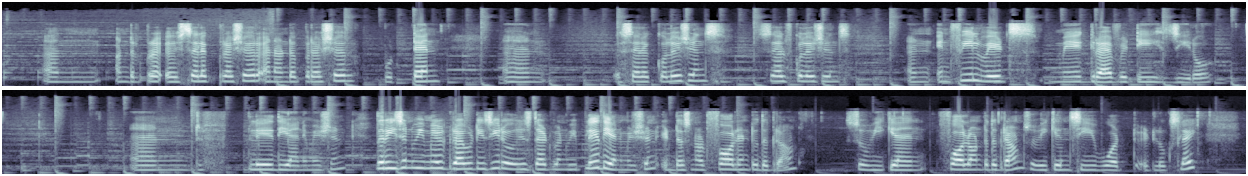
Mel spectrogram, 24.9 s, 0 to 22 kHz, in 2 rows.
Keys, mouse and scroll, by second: 2.0 click, 3.3-6.5 drag, 6.5-7.2 scroll down 5, 7.2-7.8 scroll down 1, 7.8 click, 8.0-9.4 scroll down 1, 9.4 click, 9.7-10.4 scroll down 10, 11.2 click, 11.9-15.1 scroll up 37, 15.4-16.3 middle drag, 16.3-17.8 scroll down 18, 18.9 scroll down 5, 21.7-23.1 scroll up 3, 24.4 shift+space.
